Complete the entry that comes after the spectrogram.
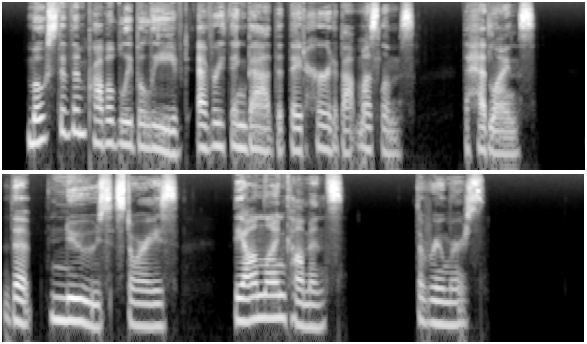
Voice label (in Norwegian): us fagbok, english-us, female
